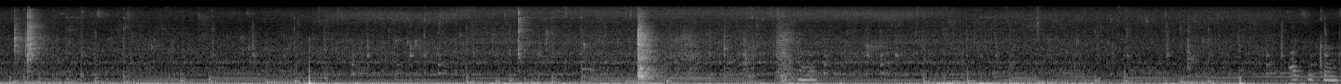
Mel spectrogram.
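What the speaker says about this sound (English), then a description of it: "the garlic and ginger are burning away nicely" Garlic and ginger fry steadily in a pan for an egg bhuna curry, a continuous close sizzle with a few stirring scrapes and clinks and no talking.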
